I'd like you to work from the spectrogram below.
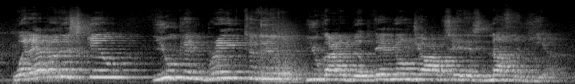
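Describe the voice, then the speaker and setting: This man keeps a moderate pace, with audible room echo and noticeable background noise in the recording. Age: 80s+. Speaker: guest lecturer on African history. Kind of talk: Q&A after a lecture.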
